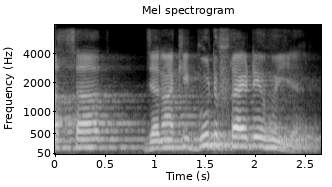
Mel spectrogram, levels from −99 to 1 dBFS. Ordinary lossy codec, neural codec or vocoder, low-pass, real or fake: none; none; 7.2 kHz; real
